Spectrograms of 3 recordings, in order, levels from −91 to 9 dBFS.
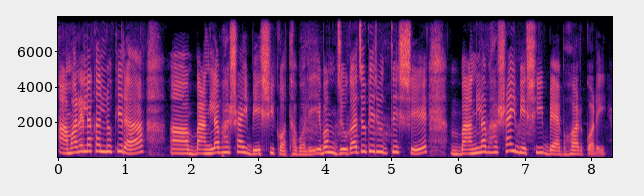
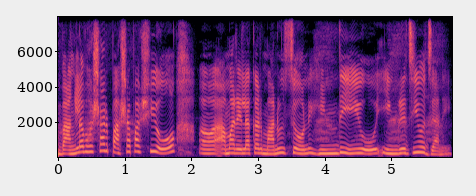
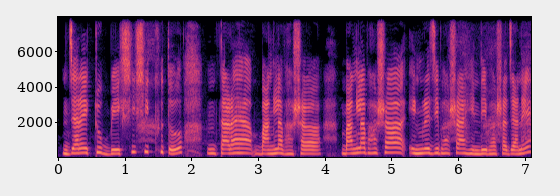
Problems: none marked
